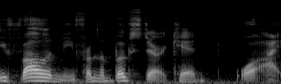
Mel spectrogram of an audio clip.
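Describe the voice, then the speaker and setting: A soft-spoken, hissing put-on character voice from a woman, very deep and low in pitch, at a moderate pace. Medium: read story. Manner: condescending, menacing.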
